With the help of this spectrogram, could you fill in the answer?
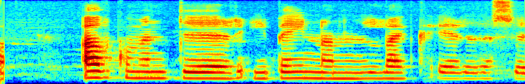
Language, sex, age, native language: Icelandic, female, 12, Icelandic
